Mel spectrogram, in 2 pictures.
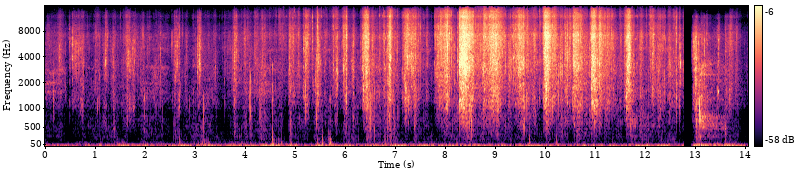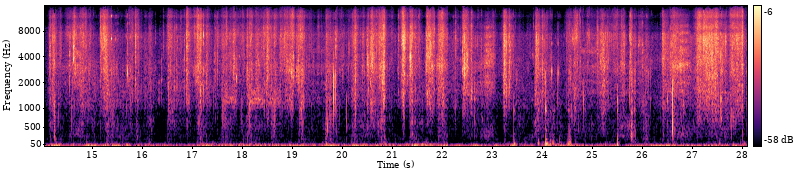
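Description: A hiker's footsteps on a forest path covered in leaf litter and low plants, an irregular run of short crunching steps, with a short gap about halfway through.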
